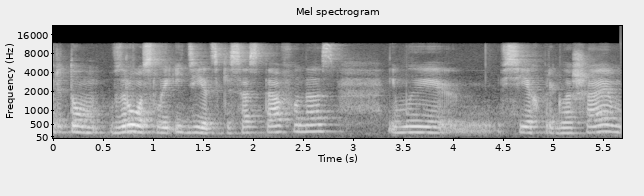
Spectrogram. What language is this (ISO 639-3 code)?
rus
